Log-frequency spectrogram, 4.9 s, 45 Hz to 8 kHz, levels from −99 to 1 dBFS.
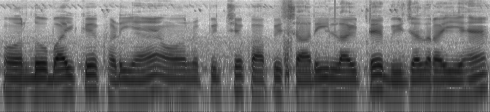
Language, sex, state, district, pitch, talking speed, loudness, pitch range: Hindi, male, Rajasthan, Bikaner, 105 Hz, 170 wpm, -16 LUFS, 100-110 Hz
